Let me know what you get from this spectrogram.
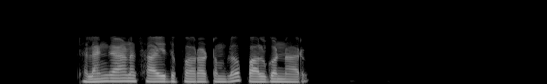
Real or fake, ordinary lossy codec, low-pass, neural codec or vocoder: real; Opus, 64 kbps; 3.6 kHz; none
